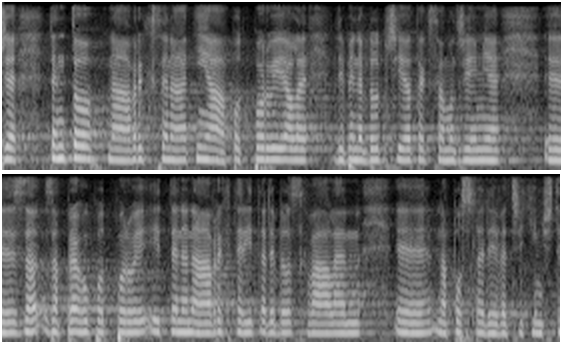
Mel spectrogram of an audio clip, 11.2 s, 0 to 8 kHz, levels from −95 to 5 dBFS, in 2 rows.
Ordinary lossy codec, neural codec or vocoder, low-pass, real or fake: AAC, 48 kbps; none; 7.2 kHz; real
